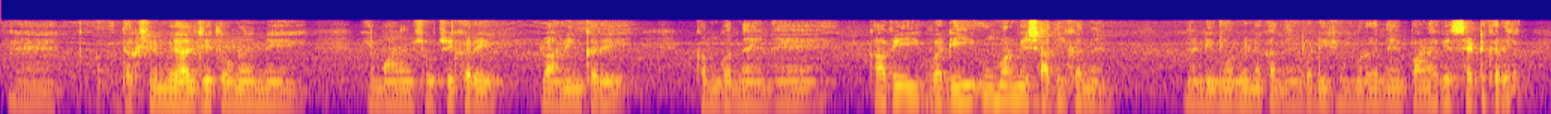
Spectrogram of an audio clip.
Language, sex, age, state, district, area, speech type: Sindhi, male, 45-60, Maharashtra, Mumbai Suburban, urban, spontaneous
